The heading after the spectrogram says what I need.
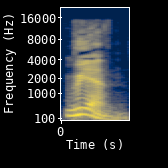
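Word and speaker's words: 院: 집어넣어 주면 되거든요 엔 한 번 더 엔 위엔 엔 엔 그래서 띠엔 위엔 엔 위엔 한번 더 띠엔 응 위엔 띠엔 응 위엔 그렇죠 이응은 아래로 뚝 떨어지는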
